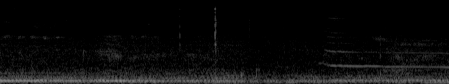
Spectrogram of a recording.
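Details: Persian cat with a litter of four kittens at home; a single drawn-out meow arrives late, a steady tone sliding slightly downward with faint harmonics, over a constant low hum and light background noise.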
